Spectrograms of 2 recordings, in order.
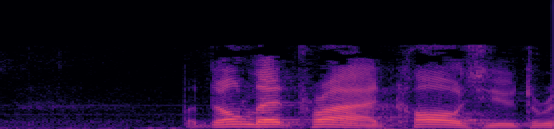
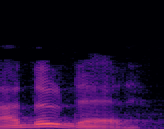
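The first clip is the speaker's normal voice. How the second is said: put-on a touch of a small boy, softer and lower; 5 semitones lower, 5 dB quieter than usual. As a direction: answer meekly like a nervous little son. Boy answers his father.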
